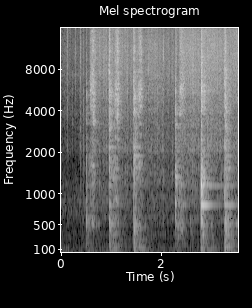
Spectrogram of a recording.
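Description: Rice being stir-fried in a hot wok for Chinese special fried rice, with a spatula turning and flattening it in repeated scraping strokes about every half second over a steady sizzle, plus one sharp metallic clink near the end.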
